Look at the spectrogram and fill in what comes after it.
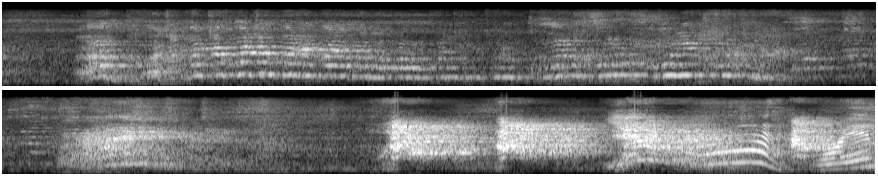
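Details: Golden Retriever puppy, a two-month-old female, playing her favourite game; a long drawn whine gives way to sharp, rapid yelping barks in quick bursts near the end, with a person's voice heard earlier.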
